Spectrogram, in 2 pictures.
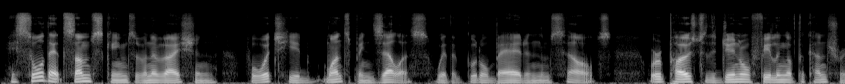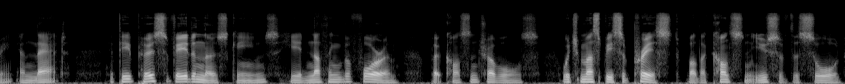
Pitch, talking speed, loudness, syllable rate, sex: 105 Hz, 200 wpm, -21 LUFS, 5.6 syllables/s, male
